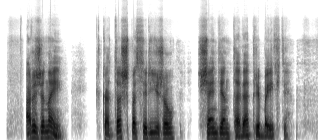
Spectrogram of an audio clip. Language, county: Lithuanian, Kaunas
